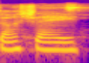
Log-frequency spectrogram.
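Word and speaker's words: Àṣẹ: shall and blood nine what is ash pronounced ashay look at word wall vocabulary on back whiteboard in blood gives magic 10.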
